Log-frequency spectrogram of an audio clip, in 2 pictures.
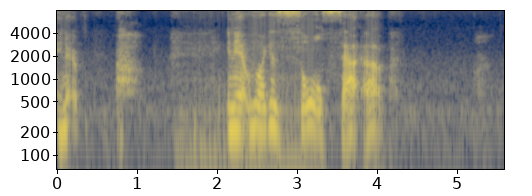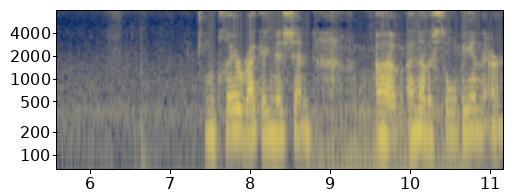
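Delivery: fighting back tears. Telling a personal story of holding someone's hand, holding back tears. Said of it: "I'm trying to say it without crying".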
